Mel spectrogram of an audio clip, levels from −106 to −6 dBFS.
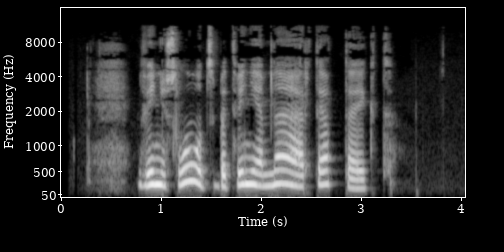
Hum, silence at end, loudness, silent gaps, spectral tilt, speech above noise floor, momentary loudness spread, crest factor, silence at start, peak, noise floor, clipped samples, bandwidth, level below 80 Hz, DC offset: none; 0.75 s; -21 LUFS; none; -4.5 dB/octave; 46 dB; 8 LU; 16 dB; 0.5 s; -6 dBFS; -66 dBFS; under 0.1%; 11 kHz; -74 dBFS; under 0.1%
